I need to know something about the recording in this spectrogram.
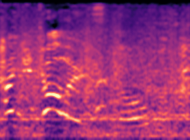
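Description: Children's high voices calling out over the steady noise of the electric air blower that keeps an inflatable bounce house inflated, with a constant hum running under it.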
